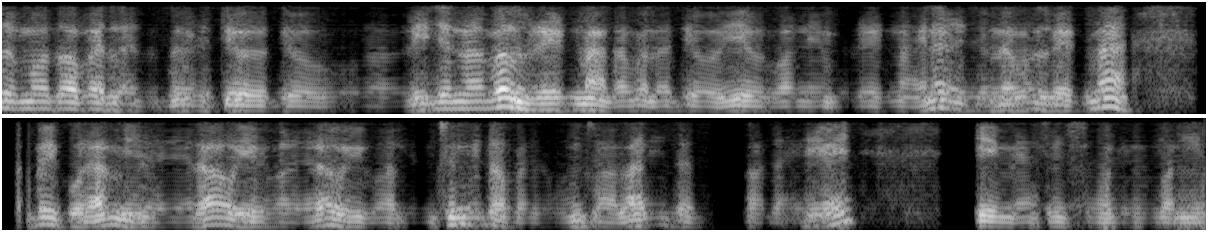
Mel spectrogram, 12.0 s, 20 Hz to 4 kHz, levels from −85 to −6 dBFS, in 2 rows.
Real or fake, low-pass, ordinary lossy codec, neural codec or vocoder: fake; 3.6 kHz; none; vocoder, 24 kHz, 100 mel bands, Vocos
